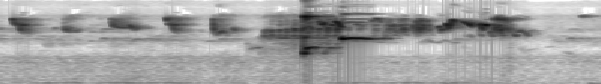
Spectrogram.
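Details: Rosella producing several quick, high chirps, then a loud, harsh, rasping burst that runs into a buzzy, warbling chatter.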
